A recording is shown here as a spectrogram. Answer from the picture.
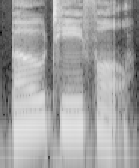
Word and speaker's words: beautiful: Beautiful. Day. Isn't it? The word beautiful has a flap T in the middle, so it sounds like beautiful.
